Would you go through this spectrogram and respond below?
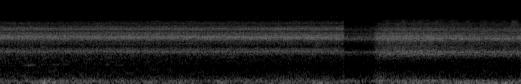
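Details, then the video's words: Cicadas calling in wooded countryside of Sakon Nakhon, Thailand, recorded on a GoPro Hero 9: a dense, steady high buzzing chorus that cuts out briefly near the middle, then resumes just as strongly. "Cicadas Sound"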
